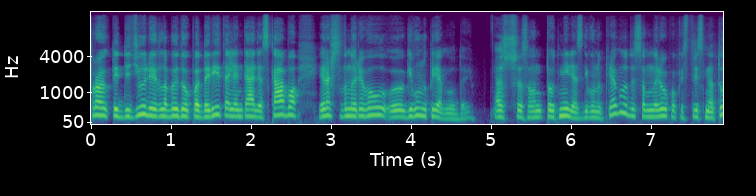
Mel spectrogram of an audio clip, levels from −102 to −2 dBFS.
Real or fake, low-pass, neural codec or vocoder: fake; 14.4 kHz; autoencoder, 48 kHz, 32 numbers a frame, DAC-VAE, trained on Japanese speech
